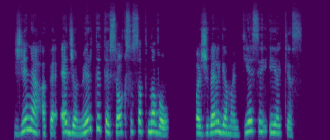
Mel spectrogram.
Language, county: Lithuanian, Kaunas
